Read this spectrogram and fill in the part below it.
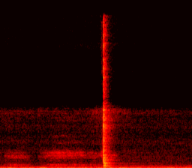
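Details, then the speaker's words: Vintage CRT monitor salvaged from an abandoned house, first power-up after being carried home: a quiet hum with one sharp crackling snap. The clicky arcing is likely high voltage and needs internal cleaning, though the cause is uncertain; the picture otherwise works. "it? make some clicks like see that like that's not very great. See like it does that clicky kind of arcy stuff. I don't really like that."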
